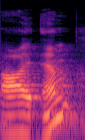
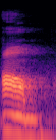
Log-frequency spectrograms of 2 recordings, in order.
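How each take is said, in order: First: It is said as two separate full words. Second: It is said as one contracted syllable. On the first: "हम इसका pronunciation जो होगा वो हम बोलेंगे" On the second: "इसको हम प्रोनाउंस करते हैं तो बोलते हैं"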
